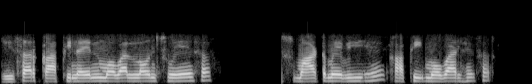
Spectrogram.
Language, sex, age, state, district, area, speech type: Hindi, male, 18-30, Rajasthan, Bharatpur, rural, conversation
